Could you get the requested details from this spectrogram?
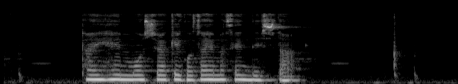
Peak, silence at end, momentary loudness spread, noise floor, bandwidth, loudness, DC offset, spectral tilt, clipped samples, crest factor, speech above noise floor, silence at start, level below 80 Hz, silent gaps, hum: -10 dBFS; 1.6 s; 7 LU; -60 dBFS; 11.5 kHz; -22 LUFS; under 0.1%; -4.5 dB/octave; under 0.1%; 14 dB; 39 dB; 0.85 s; -58 dBFS; none; none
